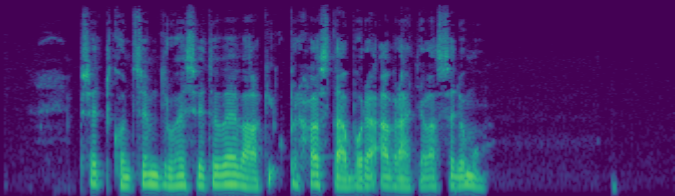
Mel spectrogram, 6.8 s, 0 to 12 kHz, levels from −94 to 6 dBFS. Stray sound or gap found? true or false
false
